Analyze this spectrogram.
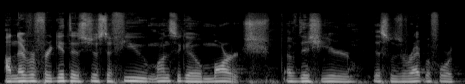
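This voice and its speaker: A man's voice: medium pitch, flat delivery, normal speed. A man preaching a sermon as pastor, telling candid personal stories in a conversational, earnest way.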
